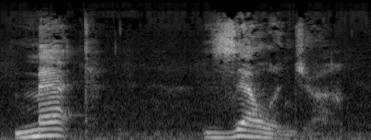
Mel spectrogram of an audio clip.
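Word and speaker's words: Matzeliger: was jan and his last name is prince pronounced matt zellinger jan matt zellinger m a t g e l l i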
